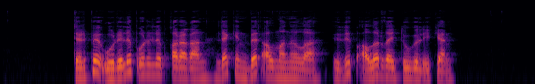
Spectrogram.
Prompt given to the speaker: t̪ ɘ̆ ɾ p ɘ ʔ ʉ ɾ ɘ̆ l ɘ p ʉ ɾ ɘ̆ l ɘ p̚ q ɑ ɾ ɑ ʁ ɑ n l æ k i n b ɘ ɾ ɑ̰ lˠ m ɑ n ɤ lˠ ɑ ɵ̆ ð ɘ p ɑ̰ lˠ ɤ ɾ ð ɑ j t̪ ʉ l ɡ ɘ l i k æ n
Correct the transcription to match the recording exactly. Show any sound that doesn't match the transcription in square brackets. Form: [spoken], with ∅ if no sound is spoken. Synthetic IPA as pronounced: t̪ ɘ̆ ɾ p ɘ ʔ ʉ ɾ ɘ̆ l ɘ p ʉ ɾ ɘ̆ l ɘ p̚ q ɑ ɾ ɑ ʁ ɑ n l æ k i n b ɘ ɾ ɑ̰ lˠ m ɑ n ɤ lˠ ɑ ɵ̆ ð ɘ p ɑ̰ lˠ ɤ ɾ ð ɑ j t̪ ʉ [∅] ɡ ɘ l i k æ n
